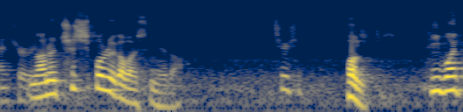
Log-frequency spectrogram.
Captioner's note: speaking in Korean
